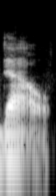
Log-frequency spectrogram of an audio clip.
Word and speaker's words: Tao: can see right here it's spelled Tao but it's pronounced Dao he found its guidelines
